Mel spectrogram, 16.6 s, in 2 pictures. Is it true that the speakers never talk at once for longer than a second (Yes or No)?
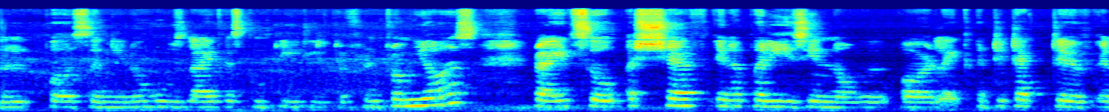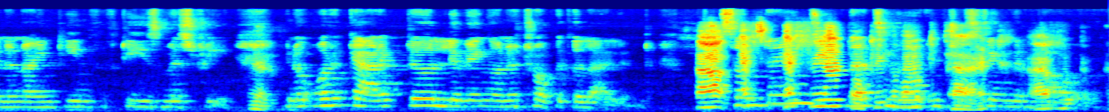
No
